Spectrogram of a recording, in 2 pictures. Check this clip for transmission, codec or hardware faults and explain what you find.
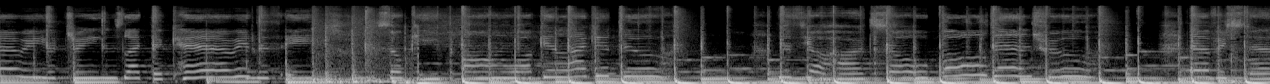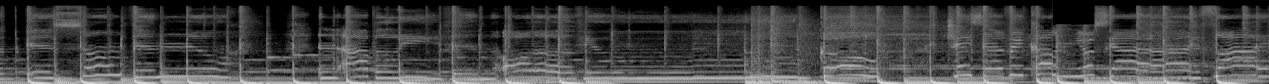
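Three brief glitches from damaged data in a compressed stream occur at 4.14 to 4.19 s, 11.34 to 11.37 s and 23.22 to 23.28 s. Corrupted frames make the decoder misread data and resynchronise, producing a short chirp, squawk, click or hole. Each appears as a narrow vertical smear on a spectrogram and a brief disturbance in the waveform.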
